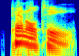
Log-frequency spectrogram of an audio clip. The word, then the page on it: penalty: American English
